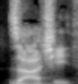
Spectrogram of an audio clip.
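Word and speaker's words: Zocchi: 30s aren't too funky, but these odd size, these, what Zuchi, Uzuki? I can never pronounce his name correctly. – Zachi. – Thank you. – Believe. – The Zachi dice.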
